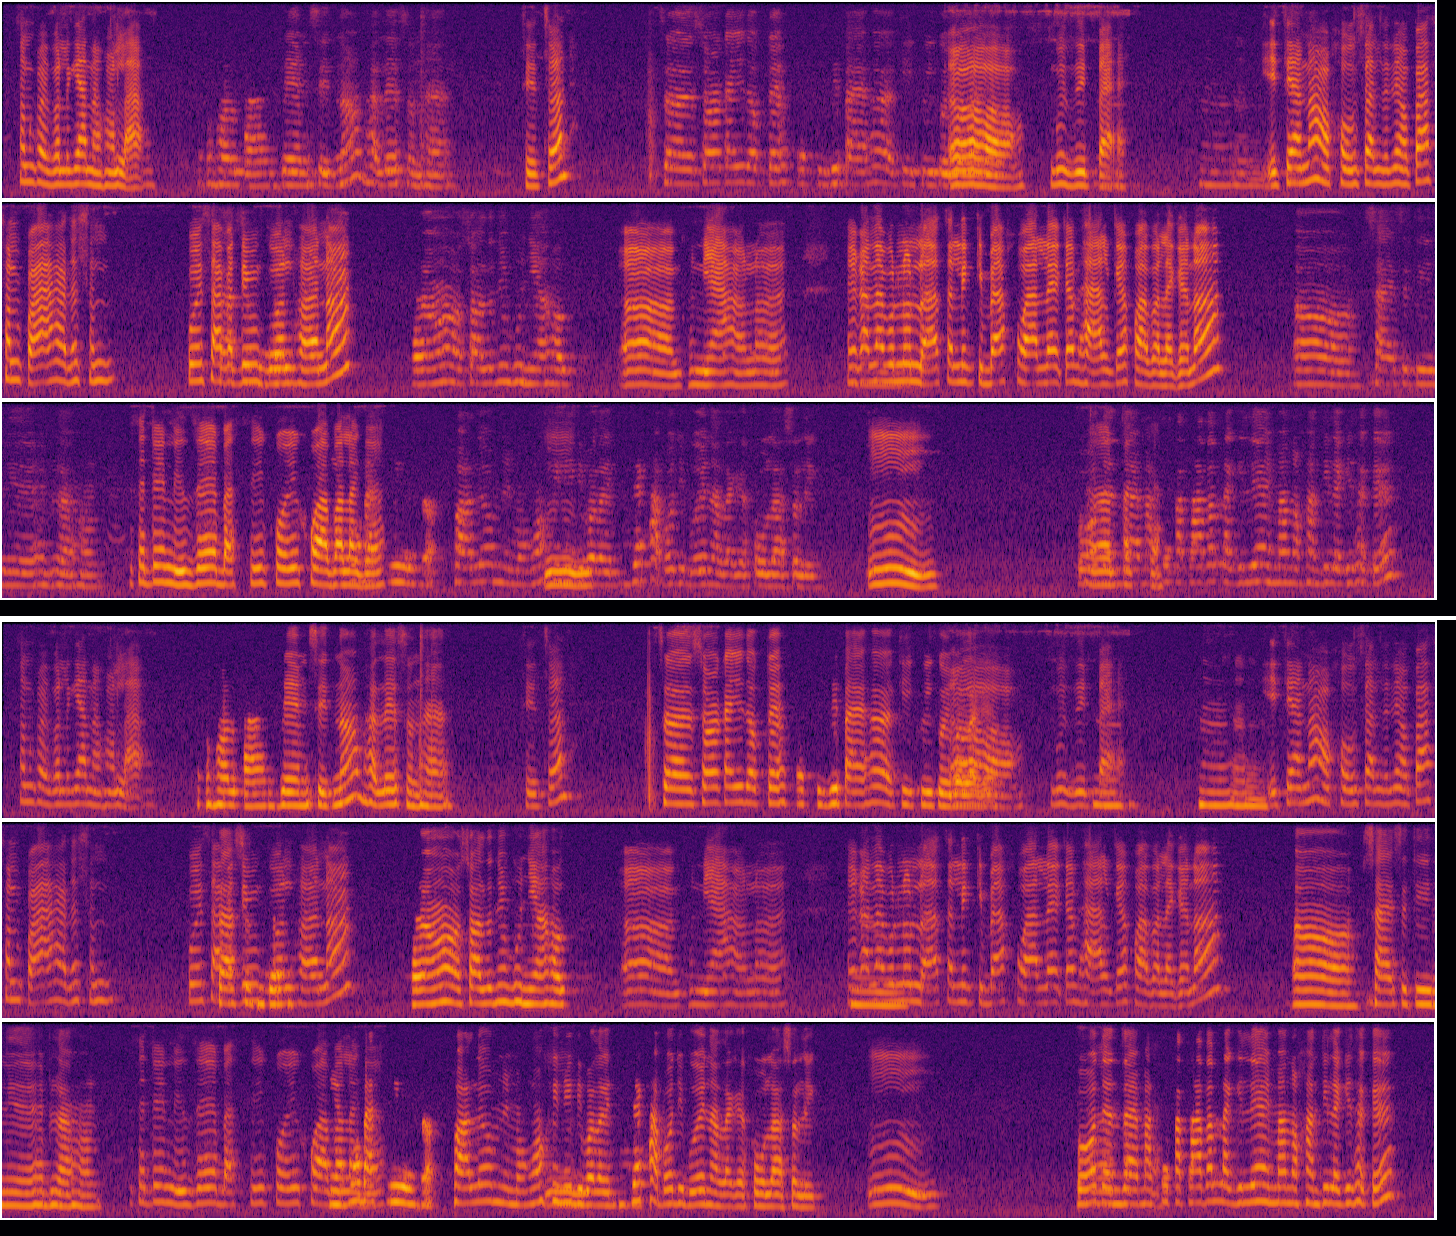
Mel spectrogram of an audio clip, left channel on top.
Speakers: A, on the left; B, on the right.
A: হব লগীয়া নহ'ল আ
B: হল আও জি এম চিএইচত ন ভালে চোন হা।
A: জান
B: চ চৰকাৰী ডক্তৰ আৰু বোজি পায় হয় কি কি কৰিব
A: অ
B: লাগে।
A: বুজি
B: উম,
A: পাই
B: উম, উম।
A: এতিয়া ন। শৌচাল অপাৰেচন কৰা হয় দেচোন। পইচা
B: চাচোন
A: পাতিও
B: তই
A: গ'ল হয় ন।
B: অ ছোৱালীজনী ঘুনিয়া
A: অ ধুনীয়া হ'ল হয় সেইকাৰণে
B: উম,
A: বোলো ল'ৰা ছোৱালীক কিবা খোৱালে একে ভালকে খুৱাব লাগে ন?
B: অ চাই ছিতি নি? বিলা হন।
A: তি নিজে বাচি কৰি খুৱাব
B: নিজে
A: লাগে
B: বাছি খোৱালেও মঙহ খিনি
A: উম
B: দিব লাগে নিজে খাব দিব বই নালাগে সৰু ল'ৰা ছোৱালীক।
A: উম।
B: বৰ
A: অ'
B: দেনজা
A: তাকে
B: মাছ কাটা এডাল লাগি গিলে ইমান অশান্তি লাগি থাকে।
